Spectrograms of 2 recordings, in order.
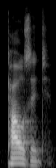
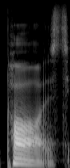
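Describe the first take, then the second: First: The vowel sounds like 'ow', as in 'pau'. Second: The vowel sounds like 'aw', as in 'pó'. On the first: The speaker calls it wrong. "Muita gente fala paused" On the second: The speaker calls it right. "é o som de pó, não é som de paused"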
